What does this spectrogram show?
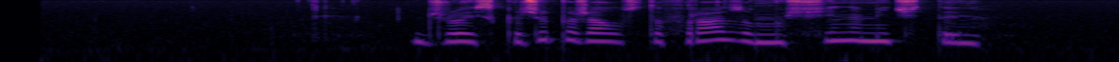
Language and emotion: Russian, neutral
